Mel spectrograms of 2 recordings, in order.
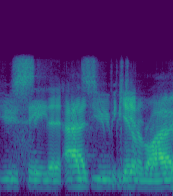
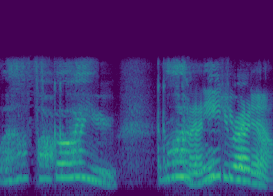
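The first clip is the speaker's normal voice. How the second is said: very high-pitched, calling yell; 13 semitones higher than usual. Retelling a character's call to a missing companion: retelling a yell. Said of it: "yell out to him and you're just like".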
